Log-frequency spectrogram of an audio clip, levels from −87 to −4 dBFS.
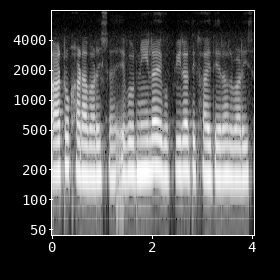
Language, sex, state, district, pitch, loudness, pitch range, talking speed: Bhojpuri, female, Uttar Pradesh, Ghazipur, 185 Hz, -12 LUFS, 175-190 Hz, 190 wpm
